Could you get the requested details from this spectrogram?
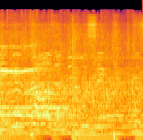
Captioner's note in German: Jubel, Applaus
